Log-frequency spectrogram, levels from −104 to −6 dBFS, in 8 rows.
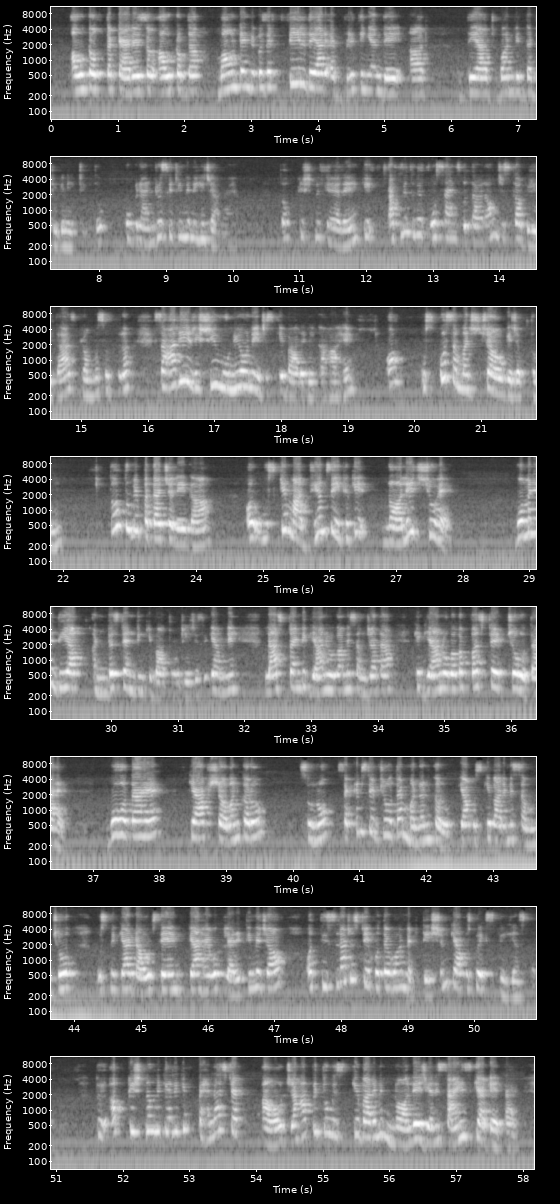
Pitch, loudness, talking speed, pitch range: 290 Hz, -15 LUFS, 155 wpm, 260-355 Hz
